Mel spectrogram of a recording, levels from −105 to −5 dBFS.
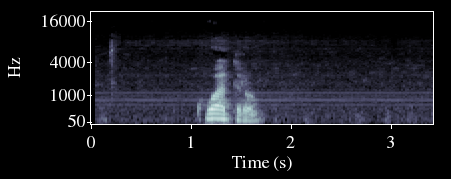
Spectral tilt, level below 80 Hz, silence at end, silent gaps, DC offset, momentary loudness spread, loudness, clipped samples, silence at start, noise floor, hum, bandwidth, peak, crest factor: -8.5 dB/octave; -64 dBFS; 1.75 s; none; under 0.1%; 23 LU; -27 LUFS; under 0.1%; 1.05 s; -67 dBFS; none; 8.6 kHz; -10 dBFS; 22 dB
